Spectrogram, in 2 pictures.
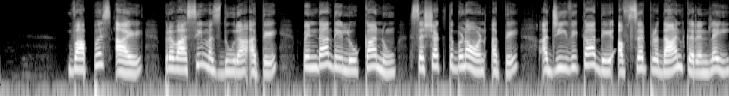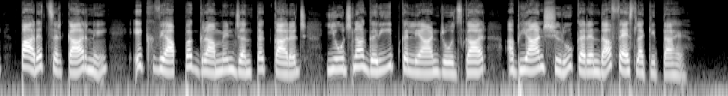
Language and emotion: Punjabi, neutral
